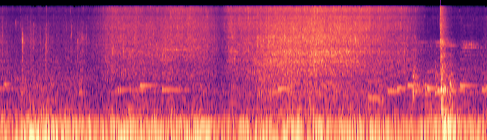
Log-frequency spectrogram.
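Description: Split lentils, onion and potato pieces sizzling as they fry in a black kadhai, stirred and scraped with a wooden spatula. About halfway through, water goes into the hot pan and the sizzle swells into a louder hiss for a few seconds. A sharp knock near the end.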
